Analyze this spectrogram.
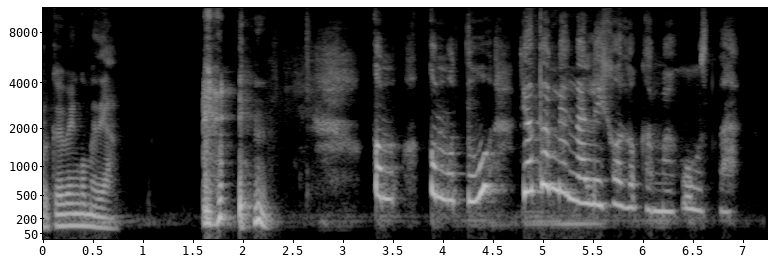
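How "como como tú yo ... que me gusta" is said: put-on very high, sing-song babyish voice. Showing she can still do baby voices, as if selling diapers, baby voice. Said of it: "voces de bebés".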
